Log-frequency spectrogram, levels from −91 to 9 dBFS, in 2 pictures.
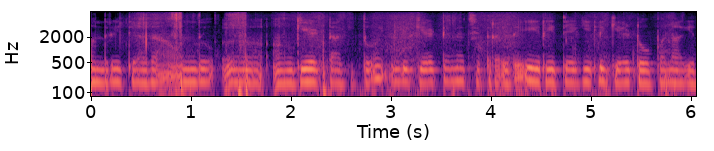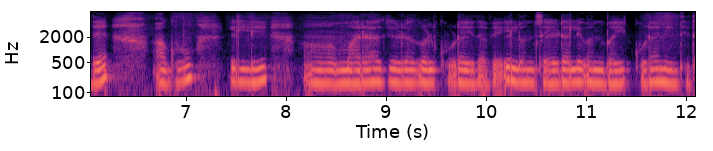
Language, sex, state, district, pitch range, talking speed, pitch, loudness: Kannada, female, Karnataka, Chamarajanagar, 170-180 Hz, 150 wpm, 175 Hz, -28 LUFS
